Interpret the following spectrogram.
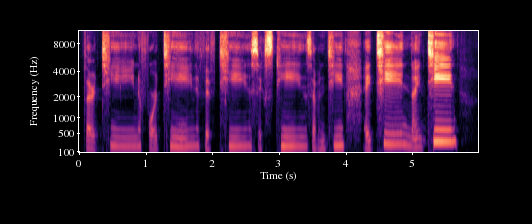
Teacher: when you are saying these words you have to make sure that your stress goes on the double e part okay 13 14 so that e part gets longer it's teen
